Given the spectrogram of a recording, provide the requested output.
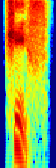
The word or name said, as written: heath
